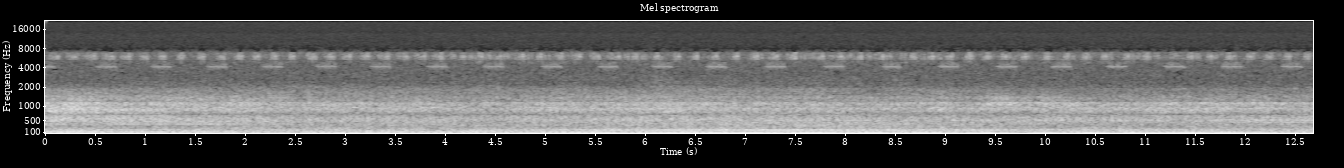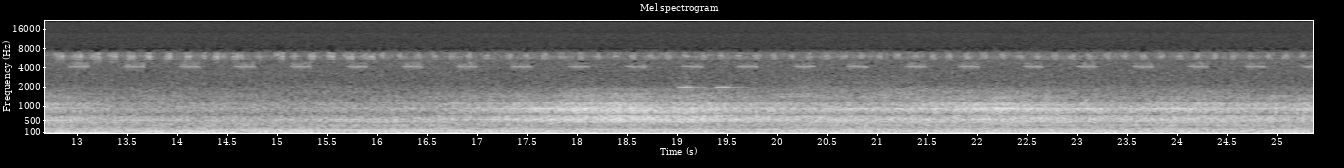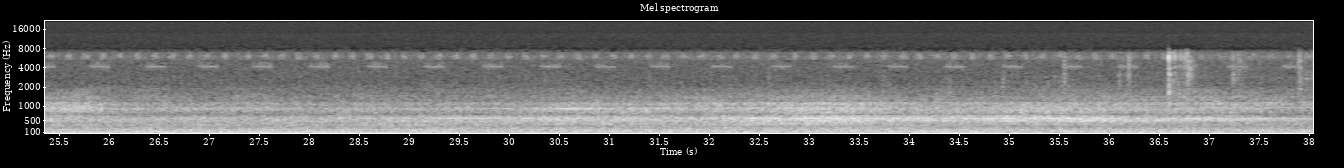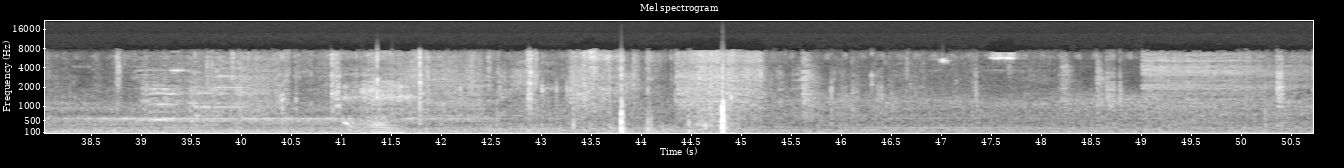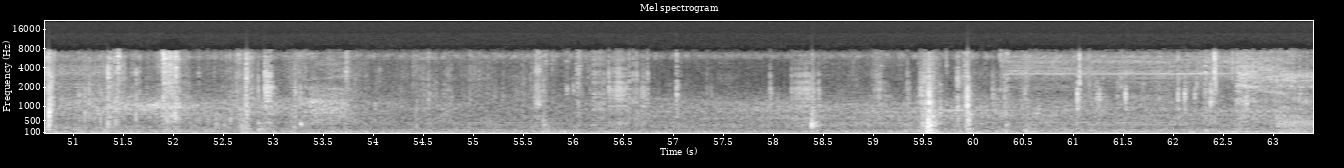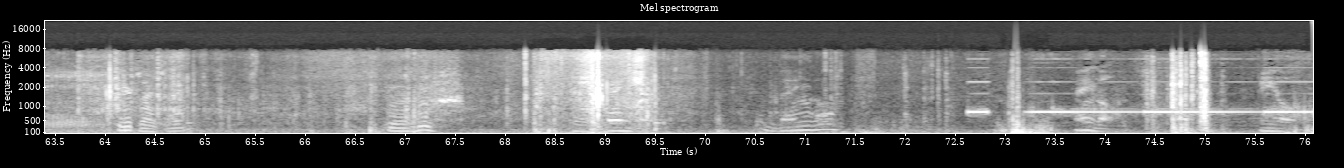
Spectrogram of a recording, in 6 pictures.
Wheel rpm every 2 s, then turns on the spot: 0, 0, 0, 0, 0, 0, 0, 0, 0, 0, 0, 0, 0, 0, 0, 0, 0, 0, 0, 0, 0, 0, 0, 0, 0, 0, 0, 0, 0, 0, 0, 0, 0, 0, 0, 0, 0, 0.
none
